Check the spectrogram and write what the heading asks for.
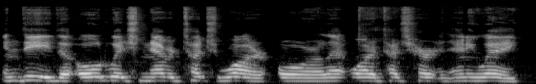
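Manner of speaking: plain reading voice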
